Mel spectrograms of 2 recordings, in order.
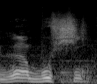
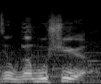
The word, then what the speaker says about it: Grand Bouchi: donc ça grand bouchi prononcer bien c'est créole grand bouchi donc en français tellement habitué n utiliser son ur et cetera donc dit grand bouchure la son mauvais mélange net comme si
